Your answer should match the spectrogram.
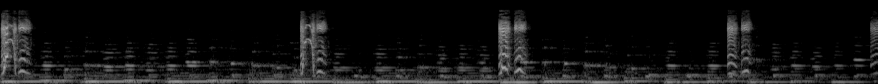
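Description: A squeaky plush toy squeezed four times, in short sharp squeaks about two seconds apart, over background music with a steady bass line.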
